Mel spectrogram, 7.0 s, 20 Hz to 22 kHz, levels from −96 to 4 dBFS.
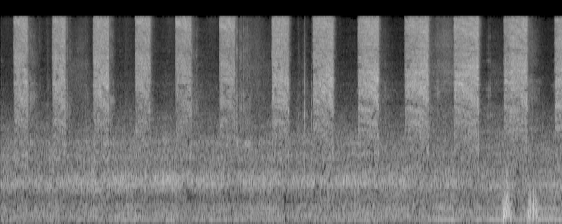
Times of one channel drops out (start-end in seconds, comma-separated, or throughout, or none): none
